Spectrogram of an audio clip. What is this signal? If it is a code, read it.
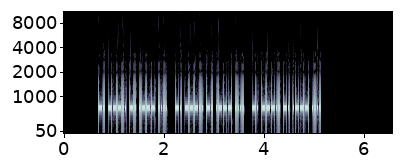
Morse code, heard as a keyed tone, about 50 wpm, 700 Hz. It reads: N8NJH N8NJH N8NJH
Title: USA Call Signs Repeated 3x 50wpm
